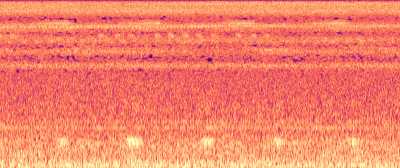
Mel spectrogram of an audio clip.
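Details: Summer-night cricket chorus in a countryside forest: dense continuous high trilling, faintly pulsing, with soft repeated mid-pitched chirps about once a second above a low background hum.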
